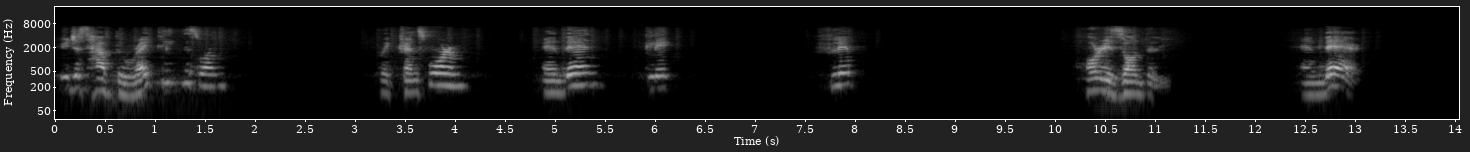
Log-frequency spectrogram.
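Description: A man speaks calmly in short phrases close to a microphone.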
